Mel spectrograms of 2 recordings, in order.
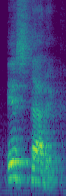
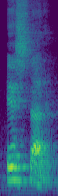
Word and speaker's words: aesthetic: But this is pronounced E. The difference here is this is aerosol, and this is aesthetic, aesthetic.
